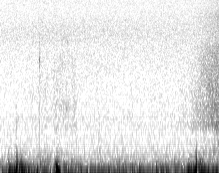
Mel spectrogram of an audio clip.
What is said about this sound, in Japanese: 赤ちゃんはお母さんの心音を聞くとすごく安心するんだって。泣いてたのが泣き止むレベルで。君はどう？私の心音安心する？本当に安心するんだ。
